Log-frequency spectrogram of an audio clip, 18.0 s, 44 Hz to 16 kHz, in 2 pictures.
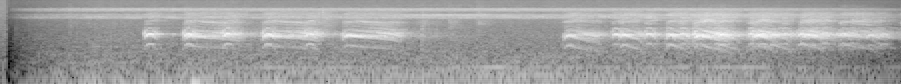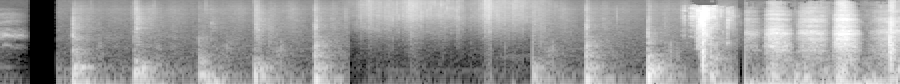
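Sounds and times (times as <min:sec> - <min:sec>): crows cawing: 0:01.4 - 0:04.2, 0:05.6 - 0:09.3.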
